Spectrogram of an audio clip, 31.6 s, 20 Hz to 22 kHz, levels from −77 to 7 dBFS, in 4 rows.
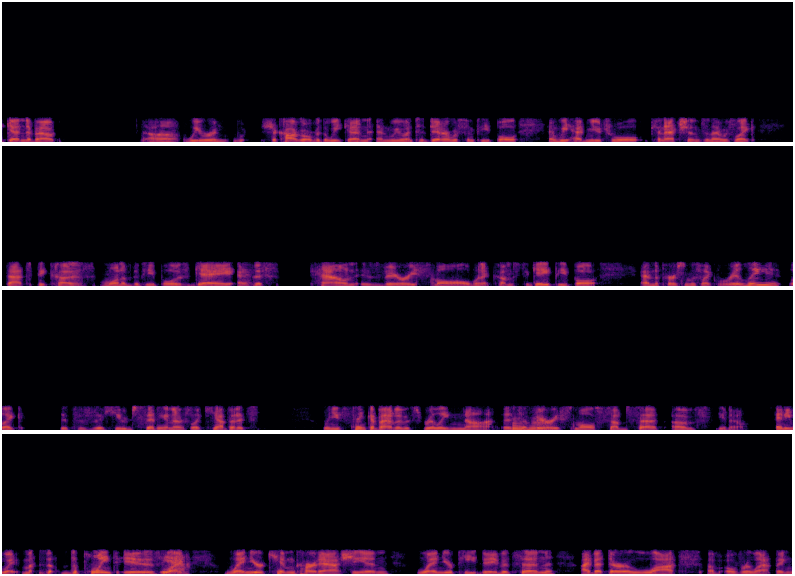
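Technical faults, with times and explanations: throughout Speex codec: the sound is confined to roughly 200 Hz to 3.7 kHz, as on a narrowband line, and has a plainly audible hoarse, noisy graininess. That fits Speex at around 11 kbps, where too few bits remain to code the excitation cleanly.
1.65 to 1.85 s, 8.61 to 8.74 s, 10.31 to 10.43 s, 12.03 to 12.32 s, 24.11 to 24.31 s VoIP packet loss concealed by the speech codec: between 80 and 160 ms of audio is missing in each event. The third comes after "the people is gay". The last two are gaps scattered over 200 and 160 ms, after "this town is very" and "of you know anyway". The decoder repeats its last pitch and filter with falling gain, so the sound smears into a fading buzzy tone or coloured noise and stays weak briefly after packets return.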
